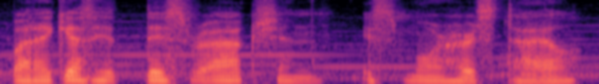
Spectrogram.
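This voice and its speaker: A man's voice: mid-range voice, level tone, normal speed. A man giving casual reactions as a live game streamer. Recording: game music behind the voice.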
